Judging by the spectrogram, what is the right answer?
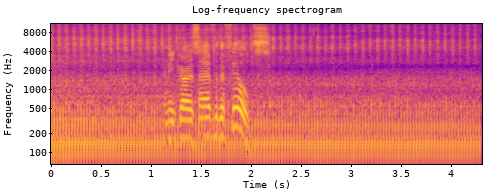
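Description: A tractor engine drones steadily while driving a PTO-powered fertilizer spreader across a grass field, a mid-pitched running note heard close throughout as someone briefly speaks over it.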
